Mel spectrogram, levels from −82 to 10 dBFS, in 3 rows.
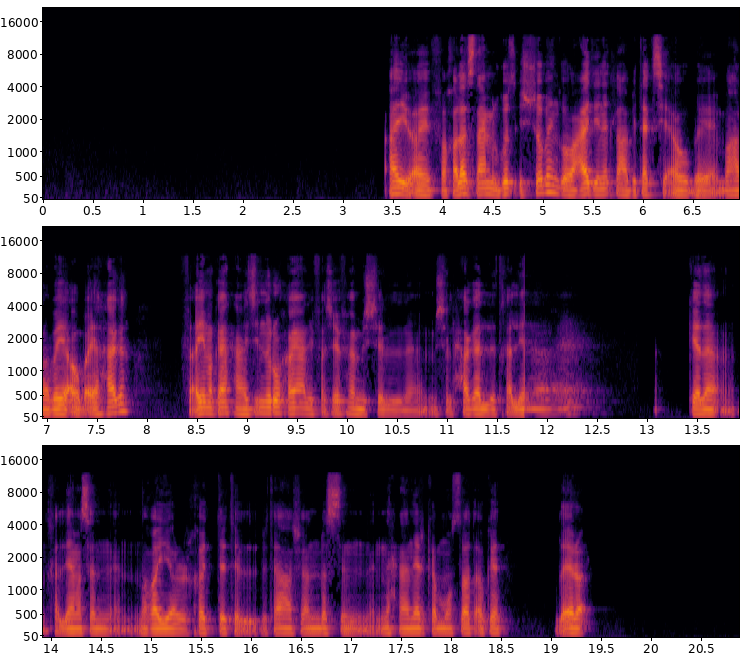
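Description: From 11.78 to 12.92 s the speech abruptly turns roomy and hollow: a switch to a distant microphone, likely because the close microphone's signal dropped out for just over a second. Level falls by roughly 10 dB, bass thins, and room noise rises to about 35 dB below the speech. On a waveform the envelope steps down sharply at the start and back up at the end; a spectrogram shows weaker low frequencies and smeared, reverberant tails.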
